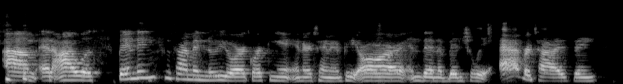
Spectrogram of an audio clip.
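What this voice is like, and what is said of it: Nashville Tennessee Southern American accent. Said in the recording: “I am a Black woman from Nashville, Tennessee, hence the accent.”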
